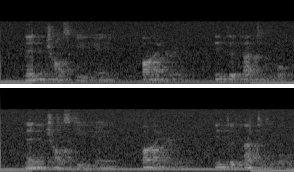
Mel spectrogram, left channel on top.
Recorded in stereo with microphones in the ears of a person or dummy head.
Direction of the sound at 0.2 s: 85° left.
